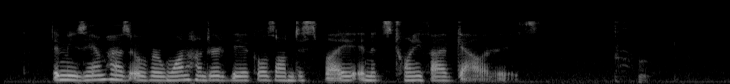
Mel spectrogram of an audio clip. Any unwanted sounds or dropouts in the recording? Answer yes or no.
yes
